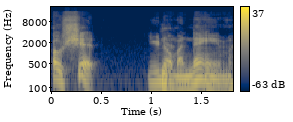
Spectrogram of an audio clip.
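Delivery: ordinary delivery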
